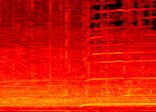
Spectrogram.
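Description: Arena concert intro music with a steady low held note over a crowd cheering. About a second in, a long whistle rises in pitch and is held.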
